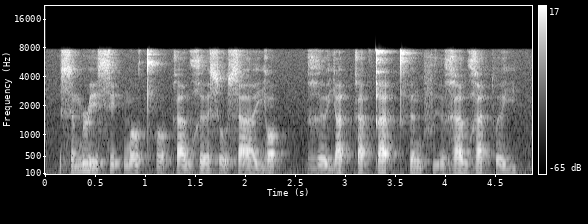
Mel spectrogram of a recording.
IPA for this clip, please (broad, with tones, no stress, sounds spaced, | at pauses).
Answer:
s ə˧˥ m ɹ e˨˩ s e˨˩ k̚ m ɔ˨˩ t̪ʰ ɔ˨˩˨ k a˧˥ w x əː˧˥ s o˨˩˦ s aː˨˩˦ j ɔ˦˥ k̚ | ɣ əː˨˩ j a˦˥ t̚ k a˨˩ k̚ t̪ a˦˥ t̚ t̪ʰ ə˧ ŋ f ɨ˨˩˨ ə̯ ɣ a˧ w ɣ a˦˥ t̚ f ə˧˥ j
